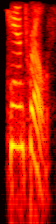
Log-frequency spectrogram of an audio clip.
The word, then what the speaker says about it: Cantrell: Cantrell, C-A-N-T-R-E-L-L.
